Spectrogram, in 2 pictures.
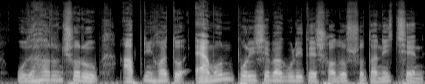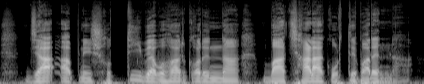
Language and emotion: Bengali, neutral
